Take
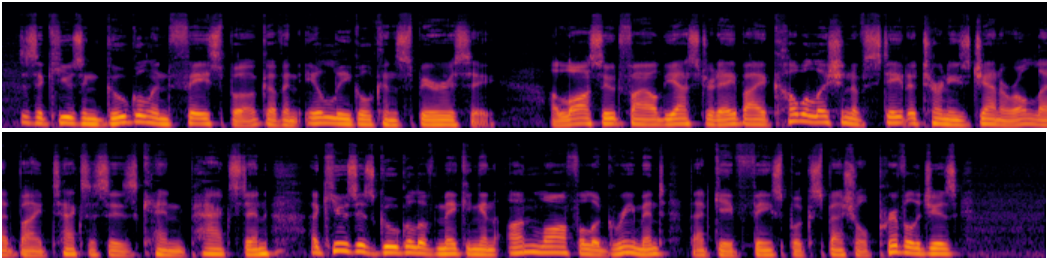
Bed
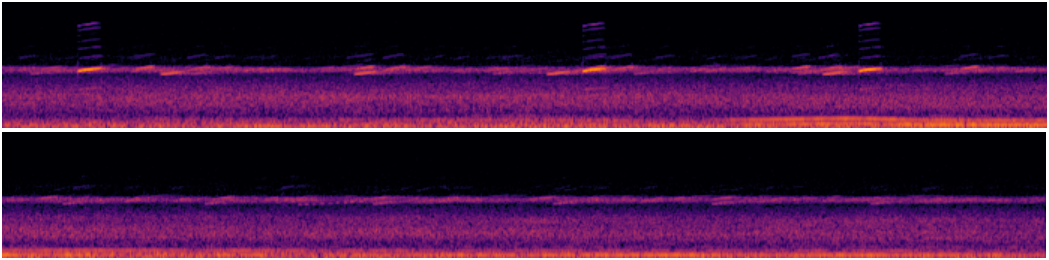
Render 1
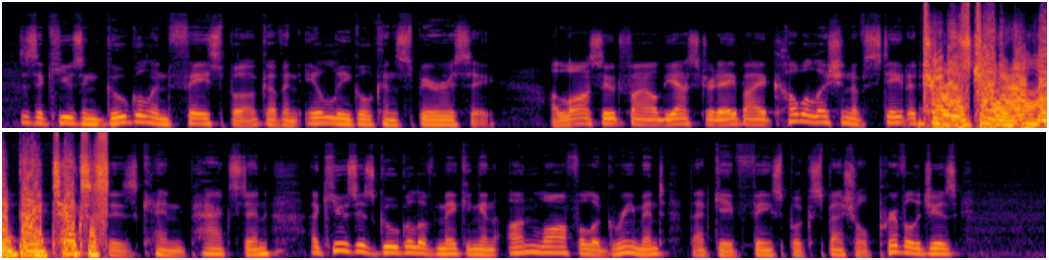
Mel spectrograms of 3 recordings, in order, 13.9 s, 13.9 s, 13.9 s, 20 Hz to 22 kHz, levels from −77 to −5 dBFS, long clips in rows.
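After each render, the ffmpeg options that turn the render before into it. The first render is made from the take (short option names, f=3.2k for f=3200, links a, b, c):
-filter_complex "[0:a]asettb=1/sr,asplit=3[a][b][c];[a]atrim=end=3.804[d];[b]atrim=start=3.8:end=5.23,asetpts=PTS-STARTPTS,afade=t=in:d=0.004:c=qsin,afade=t=out:st=1.426:d=0.004:c=qsin,highpass=140,equalizer=f=190:t=q:w=4:g=7,equalizer=f=430:t=q:w=4:g=5,equalizer=f=650:t=q:w=4:g=-9,equalizer=f=1.7k:t=q:w=4:g=7,equalizer=f=2.6k:t=q:w=4:g=-6,lowpass=f=6.9k:w=0.5412,lowpass=f=6.9k:w=1.3066[e];[c]atrim=start=5.226[f];[d][e]acrossfade=d=0.004:c1=hsin:c2=qsin[g];[g][f]acrossfade=d=0.004:c1=qsin:c2=hsin,asettb=1/sr,asplit=3[h][i][j];[h]atrim=end=6.124[k];[i]atrim=start=6.12:end=7.68,asetpts=PTS-STARTPTS,afade=t=in:d=0.004:c=qsin,afade=t=out:st=1.556:d=0.004:c=qsin,aeval=exprs='0.251*sin(PI/2*8.91*val(0)/0.251)':c=same[l];[j]atrim=start=7.676[m];[k][l]acrossfade=d=0.004:c1=hsin:c2=qsin[n];[n][m]acrossfade=d=0.004:c1=qsin:c2=hsin"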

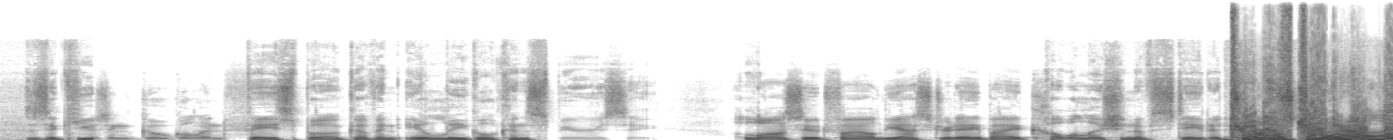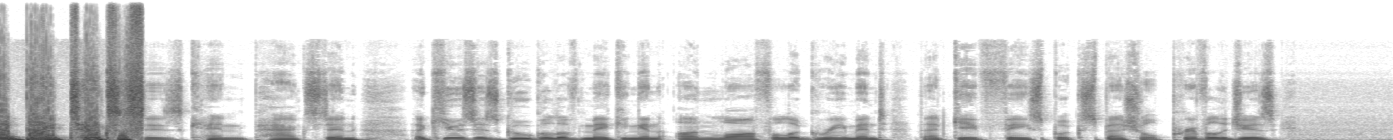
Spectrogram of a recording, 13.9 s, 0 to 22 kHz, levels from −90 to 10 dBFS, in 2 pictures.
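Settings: -filter_complex "[0:a]asettb=1/sr,asplit=3[a][b][c];[a]atrim=end=0.464[d];[b]atrim=start=0.46:end=1.24,asetpts=PTS-STARTPTS,afade=t=in:d=0.004:c=qsin,afade=t=out:st=0.776:d=0.004:c=qsin,highpass=640,lowpass=3k[e];[c]atrim=start=1.236[f];[d][e]acrossfade=d=0.004:c1=hsin:c2=qsin[g];[g][f]acrossfade=d=0.004:c1=qsin:c2=hsin,asettb=1/sr,asplit=3[h][i][j];[h]atrim=end=2.734[k];[i]atrim=start=2.73:end=3.73,asetpts=PTS-STARTPTS,afade=t=in:d=0.004:c=qsin,afade=t=out:st=0.996:d=0.004:c=qsin,bandpass=f=5.8k:t=q:w=1.9[l];[j]atrim=start=3.726[m];[k][l]acrossfade=d=0.004:c1=hsin:c2=qsin[n];[n][m]acrossfade=d=0.004:c1=qsin:c2=hsin"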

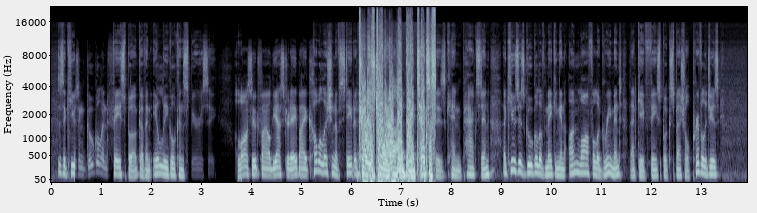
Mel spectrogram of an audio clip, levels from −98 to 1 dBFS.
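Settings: -filter_complex "[0:a]asettb=1/sr,asplit=3[a][b][c];[a]atrim=end=3.754[d];[b]atrim=start=3.75:end=4.34,asetpts=PTS-STARTPTS,afade=t=in:d=0.004:c=qsin,afade=t=out:st=0.586:d=0.004:c=qsin,highshelf=f=3.7k:g=-8[e];[c]atrim=start=4.336[f];[d][e]acrossfade=d=0.004:c1=hsin:c2=qsin[g];[g][f]acrossfade=d=0.004:c1=qsin:c2=hsin"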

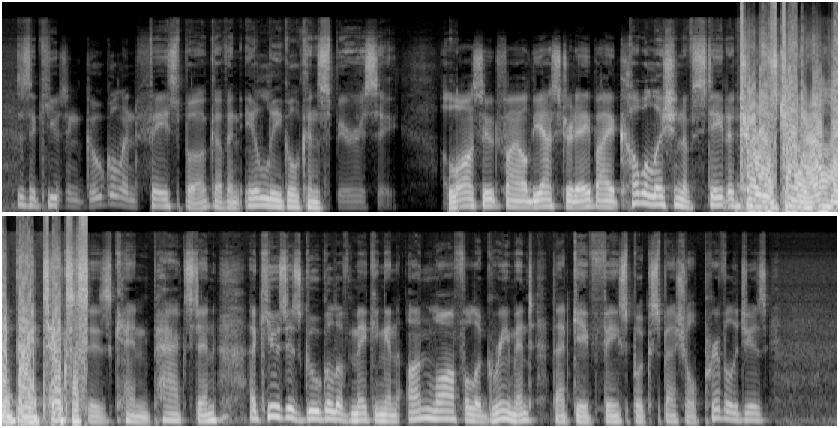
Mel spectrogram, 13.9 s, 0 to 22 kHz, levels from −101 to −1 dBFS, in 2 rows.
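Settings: -af "alimiter=limit=-21dB:level=0:latency=1:release=372,dynaudnorm=f=420:g=9:m=9dB"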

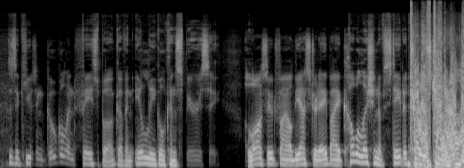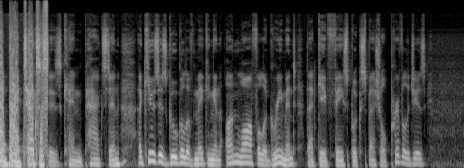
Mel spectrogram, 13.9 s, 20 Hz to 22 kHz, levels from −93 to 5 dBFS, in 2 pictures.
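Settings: -af "volume=-1dB"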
